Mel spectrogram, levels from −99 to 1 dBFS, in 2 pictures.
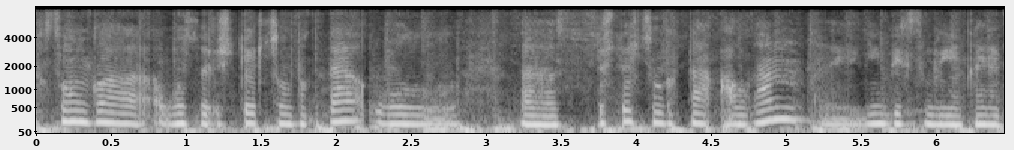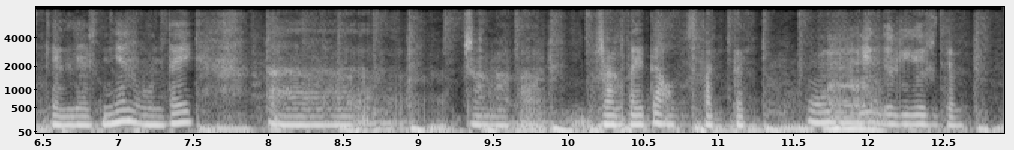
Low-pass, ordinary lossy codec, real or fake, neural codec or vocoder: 7.2 kHz; none; fake; codec, 16 kHz, 4 kbps, FreqCodec, smaller model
